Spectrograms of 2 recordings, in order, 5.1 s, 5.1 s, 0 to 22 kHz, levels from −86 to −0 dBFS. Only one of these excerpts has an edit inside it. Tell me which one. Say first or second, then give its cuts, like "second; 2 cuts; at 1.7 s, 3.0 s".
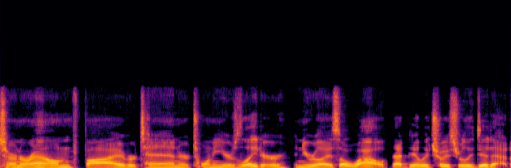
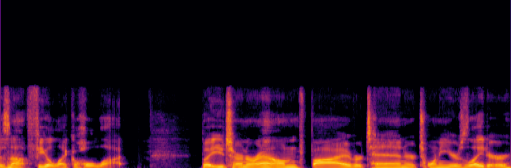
second; 1 cut; at 1.3 s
